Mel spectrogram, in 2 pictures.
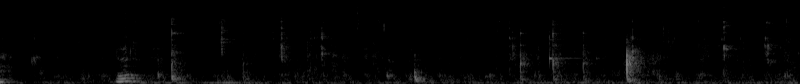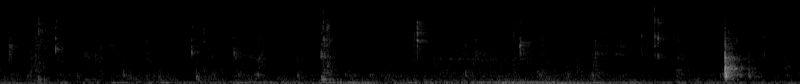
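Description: Quiet eating sounds: chewing, with scattered light clicks of chopsticks against ceramic bowls and a couple of sharper clicks.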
